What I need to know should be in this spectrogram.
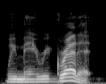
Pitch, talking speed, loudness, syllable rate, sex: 130 Hz, 225 wpm, -16 LUFS, 5.9 syllables/s, male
